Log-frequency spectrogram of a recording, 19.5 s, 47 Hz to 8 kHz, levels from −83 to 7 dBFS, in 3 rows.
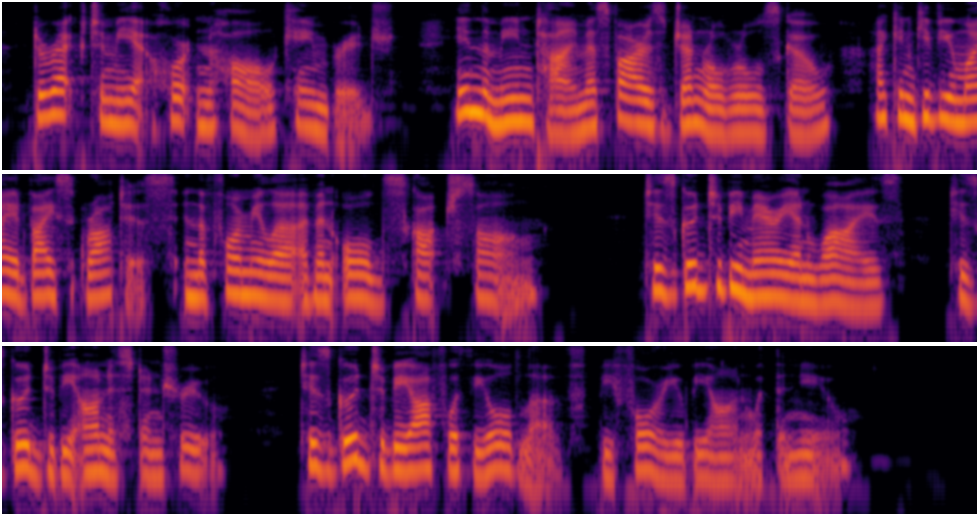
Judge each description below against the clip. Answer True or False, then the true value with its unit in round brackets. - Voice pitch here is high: False (180 Hz)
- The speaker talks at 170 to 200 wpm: True (190 wpm)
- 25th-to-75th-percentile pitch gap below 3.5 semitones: False (3.9 semitones)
